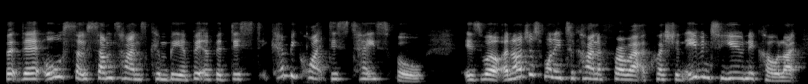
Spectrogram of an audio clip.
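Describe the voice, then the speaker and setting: A woman on a panel asking a considered question, talking thoughtfully and softening her points with "kind of". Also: high voice, lively intonation, a little fast, dull audio. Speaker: panel participant. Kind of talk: panel discussion.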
